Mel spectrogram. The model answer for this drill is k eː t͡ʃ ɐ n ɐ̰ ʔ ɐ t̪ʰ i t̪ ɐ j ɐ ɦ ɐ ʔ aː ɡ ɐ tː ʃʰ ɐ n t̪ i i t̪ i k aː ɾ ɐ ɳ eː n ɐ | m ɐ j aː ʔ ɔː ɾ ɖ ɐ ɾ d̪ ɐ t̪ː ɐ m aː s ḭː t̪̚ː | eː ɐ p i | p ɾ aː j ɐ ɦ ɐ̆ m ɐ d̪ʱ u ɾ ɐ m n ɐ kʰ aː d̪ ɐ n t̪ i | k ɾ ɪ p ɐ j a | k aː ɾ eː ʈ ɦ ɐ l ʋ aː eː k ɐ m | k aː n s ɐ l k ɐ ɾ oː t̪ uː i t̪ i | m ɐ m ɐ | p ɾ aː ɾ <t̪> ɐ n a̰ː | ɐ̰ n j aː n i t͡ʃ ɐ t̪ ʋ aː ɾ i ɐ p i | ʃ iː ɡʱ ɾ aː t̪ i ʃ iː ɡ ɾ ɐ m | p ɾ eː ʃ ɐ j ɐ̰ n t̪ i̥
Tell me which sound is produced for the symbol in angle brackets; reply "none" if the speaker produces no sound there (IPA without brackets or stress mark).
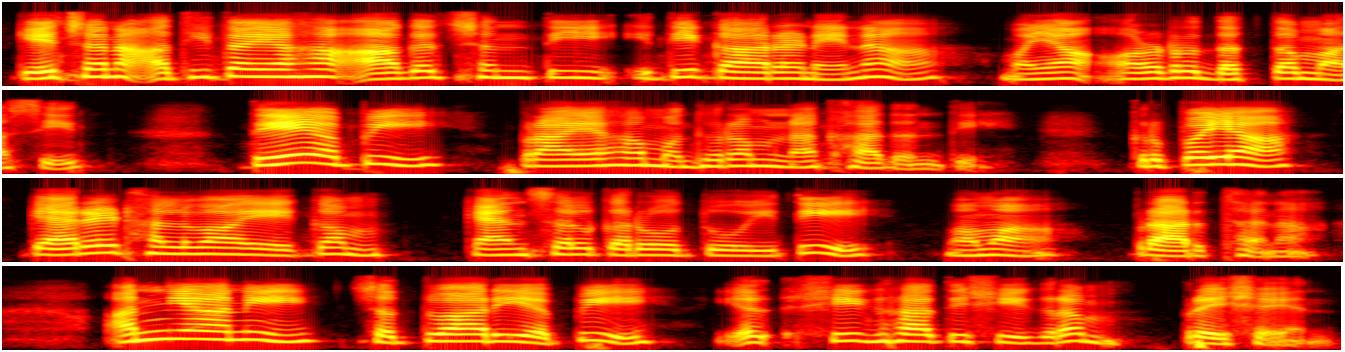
t̪ʰ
